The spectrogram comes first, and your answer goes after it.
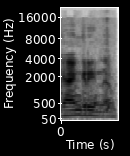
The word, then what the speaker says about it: கேங்க்ரீன்: Doctor, இந்த காங்கரியன் food அது எப்படி டாக்டர் ப்ரொனவுன்ஸ் பண்ணோம், நீங்கள் ப்ரொனவுன்ஸ் பண்ணி காட்டுங்க. அதாவது கேங்க்ரீன் கேங்க்ரீன்.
